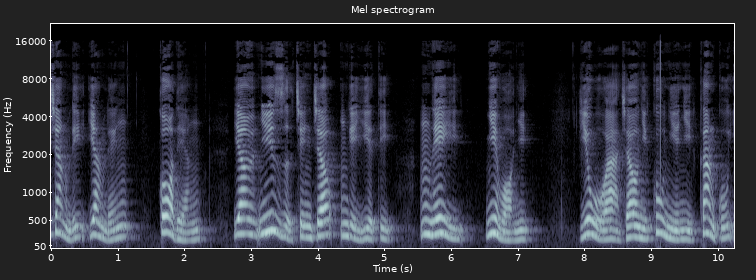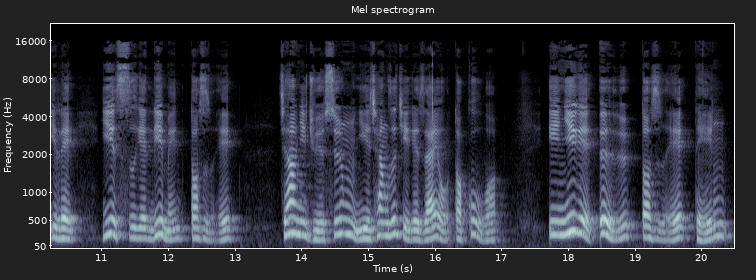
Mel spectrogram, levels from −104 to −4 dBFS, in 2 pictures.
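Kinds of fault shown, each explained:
Bit error spike: A single flipped bit in a digital sample makes its value leap by a power of two and then snap back. Here it is heard as three isolated sharp ticks, at 9.14, 15.97 and 20.02 s. Their peaks reach about -10, -16 and -28 dBFS. Each tick is broadband and has nothing to do with the surrounding sound. The middle one is a short run of three corrupted samples.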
